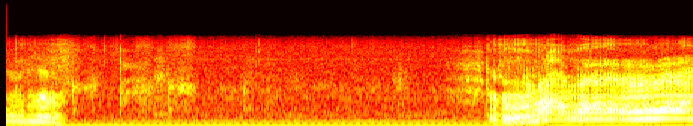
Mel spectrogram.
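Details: Male Wire Fox Terrier indoors, talking to his owner seated at the computer; a short yelp, then a drawn-out, moaning, harmonic grumble that rises and holds steady in a small room.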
